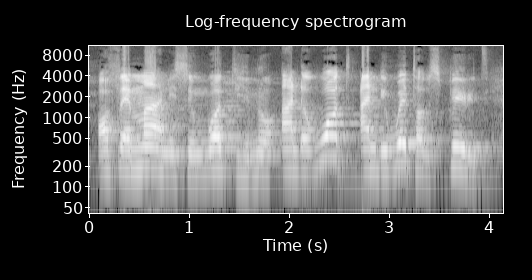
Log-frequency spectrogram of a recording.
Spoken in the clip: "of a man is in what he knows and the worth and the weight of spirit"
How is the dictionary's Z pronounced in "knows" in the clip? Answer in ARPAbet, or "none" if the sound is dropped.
none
